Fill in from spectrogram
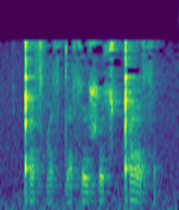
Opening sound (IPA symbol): ǃ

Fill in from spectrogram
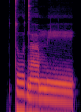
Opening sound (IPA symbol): t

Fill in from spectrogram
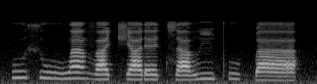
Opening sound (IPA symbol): u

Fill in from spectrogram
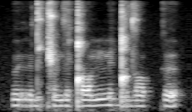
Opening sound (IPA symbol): ɵ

